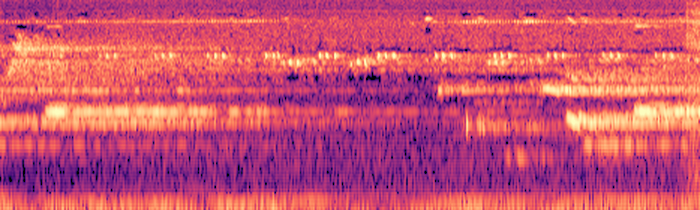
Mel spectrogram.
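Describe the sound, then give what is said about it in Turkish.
Song of a male Kauai ʻōʻō, the last of its extinct species: thin, sustained high whistles and drawn-out tonal notes over a steady low hum, faint, with a few notes shifting pitch near the end; no one speaks. “İlk defa bir kavai kuşu sesini duydum.”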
